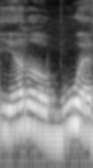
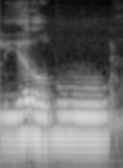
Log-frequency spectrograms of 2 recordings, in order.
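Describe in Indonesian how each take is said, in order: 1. Kata ini berakhir dengan vokal pendek. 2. Kata ini berakhir pada konsonan tanpa vokal. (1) "Ketika dia wasal liyarbuwa fi kita pendekkan" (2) "ketika kita wakafkan ... kita sukunkan liyarbu"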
